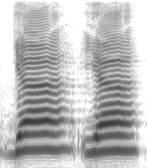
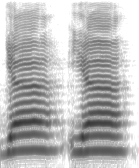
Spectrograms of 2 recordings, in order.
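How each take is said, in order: Both takes have the same delivery.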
